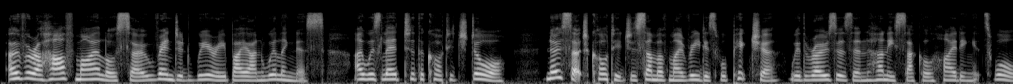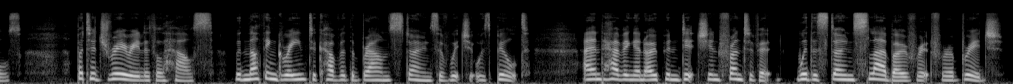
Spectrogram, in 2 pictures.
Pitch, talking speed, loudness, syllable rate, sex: 210 Hz, 205 wpm, -19 LUFS, 5.6 syllables/s, female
